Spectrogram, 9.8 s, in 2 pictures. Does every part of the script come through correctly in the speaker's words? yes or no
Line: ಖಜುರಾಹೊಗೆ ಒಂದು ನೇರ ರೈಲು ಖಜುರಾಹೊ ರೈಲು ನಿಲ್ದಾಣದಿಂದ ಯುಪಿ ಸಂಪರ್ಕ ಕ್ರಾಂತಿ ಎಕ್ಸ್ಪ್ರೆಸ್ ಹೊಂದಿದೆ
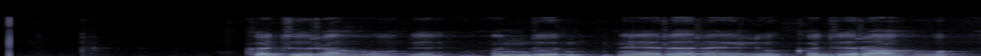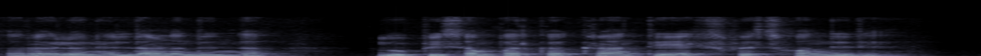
yes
